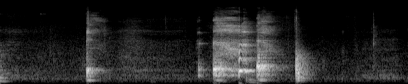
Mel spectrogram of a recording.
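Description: A person coughing: one short cough about a second in, then a louder run of coughs around two to three seconds in.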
